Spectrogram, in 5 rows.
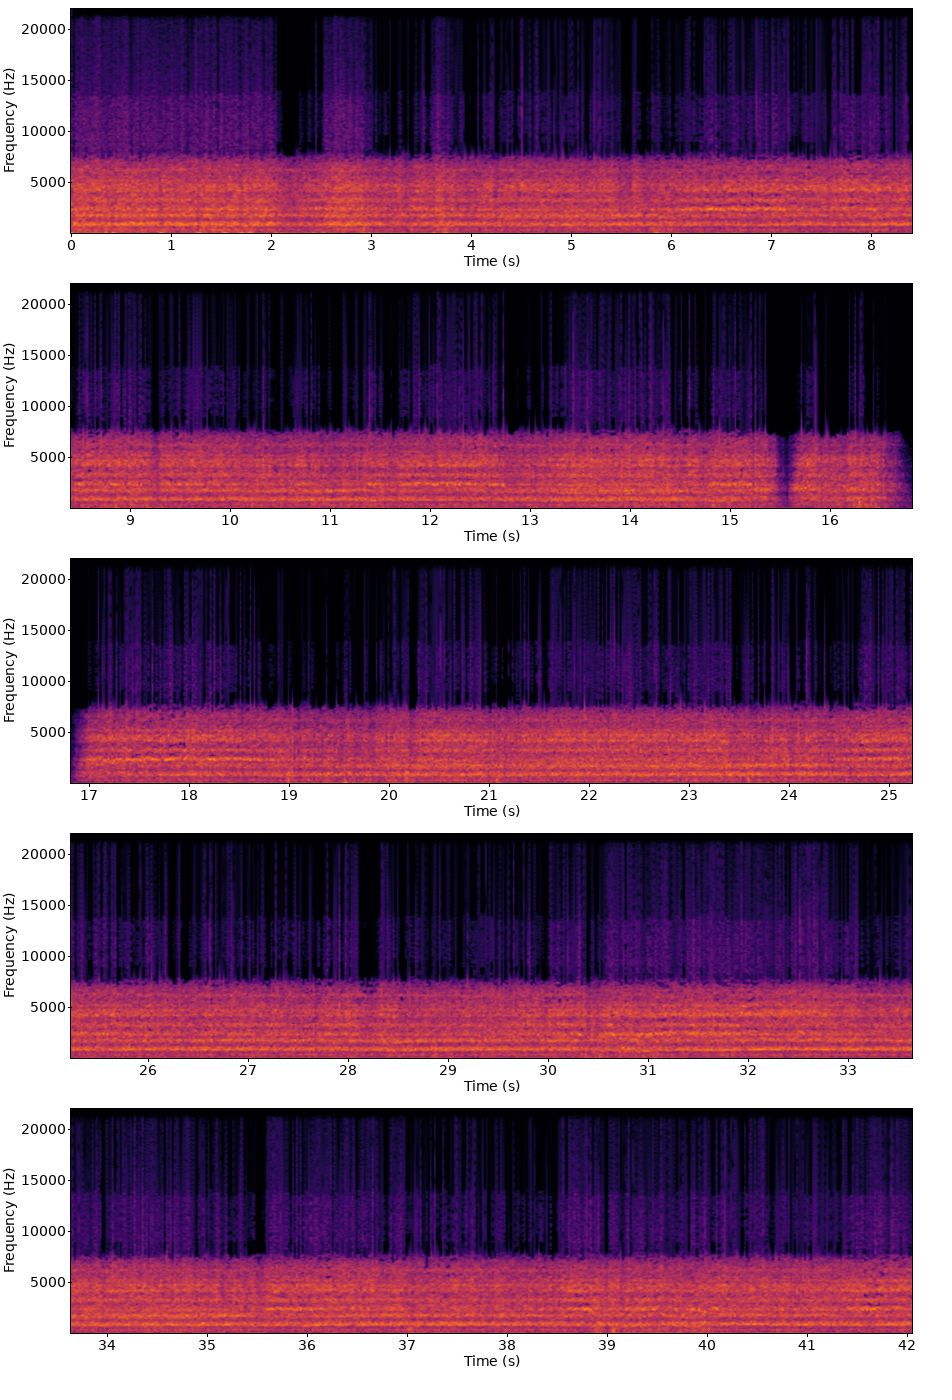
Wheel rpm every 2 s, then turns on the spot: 230, 230, 220, 220, 230, 220, 210, 180, 130, 210, 210, 210, 230, 230, 230, 220, 230, 220, 230, 230, 230.
none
